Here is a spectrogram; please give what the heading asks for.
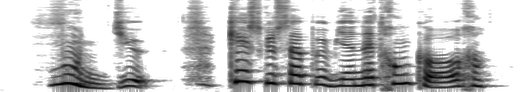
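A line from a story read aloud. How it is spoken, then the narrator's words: Groaning. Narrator (French): gémit la pauvre Estève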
